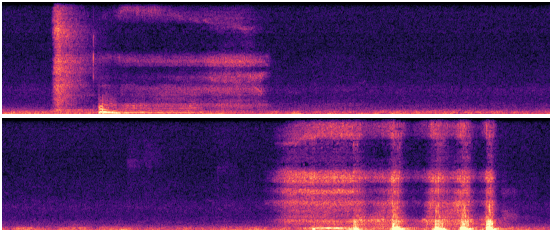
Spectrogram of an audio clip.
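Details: Pet dog in deep sleep, snoring indoors: a drawn-out wheezy snore early, quiet breathing, then a loud run of rasping snorts pulsing about four times a second near the end.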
